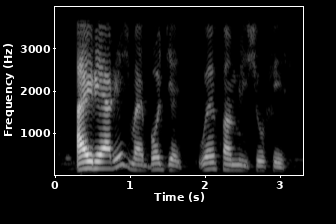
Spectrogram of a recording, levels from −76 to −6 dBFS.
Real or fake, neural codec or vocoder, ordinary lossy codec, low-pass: real; none; none; 3.6 kHz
